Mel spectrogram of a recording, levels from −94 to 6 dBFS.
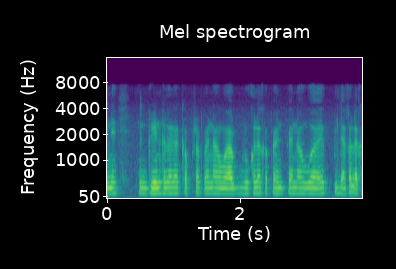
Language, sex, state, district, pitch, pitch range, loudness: Hindi, male, Haryana, Rohtak, 145 Hz, 140-145 Hz, -19 LUFS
